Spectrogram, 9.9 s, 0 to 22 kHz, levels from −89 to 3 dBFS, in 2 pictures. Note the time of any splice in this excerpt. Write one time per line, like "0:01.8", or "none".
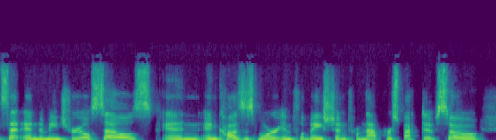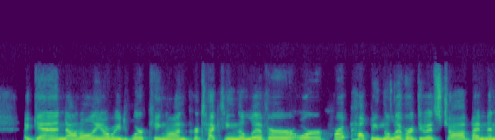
0:01.6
